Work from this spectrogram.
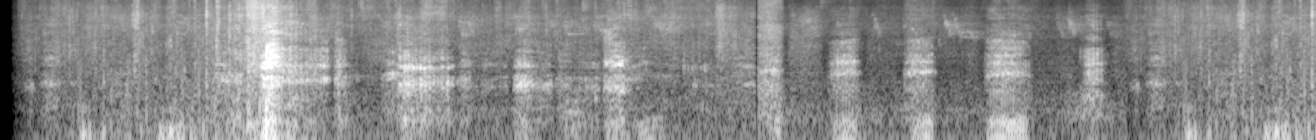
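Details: A white tiger appearing in a forest gives deep, rumbling roars and growls in uneven bursts.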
